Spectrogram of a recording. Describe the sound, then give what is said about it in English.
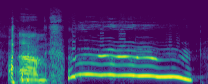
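A voice imitates a seal's call: a short, rough barking burst, then a long, steady moaning wail that holds its pitch before dipping and cutting off. “I liked all the new characters that they had, especially the seals and the bird.”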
